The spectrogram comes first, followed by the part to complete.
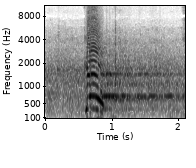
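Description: A man shouts "Go!" and draws it out into one long, steady call, over a low background hiss.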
